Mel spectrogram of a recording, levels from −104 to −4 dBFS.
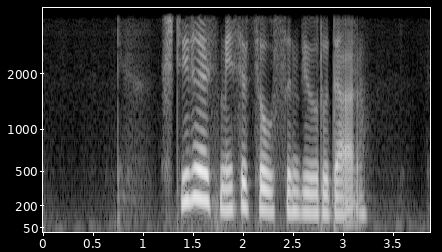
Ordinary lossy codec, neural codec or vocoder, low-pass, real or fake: none; codec, 16 kHz, 1 kbps, FunCodec, trained on Chinese and English, 50 frames a second; 3.6 kHz; fake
